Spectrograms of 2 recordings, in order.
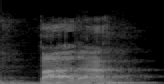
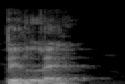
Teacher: A sílaba forte é a última, terminou em A. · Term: oxítona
